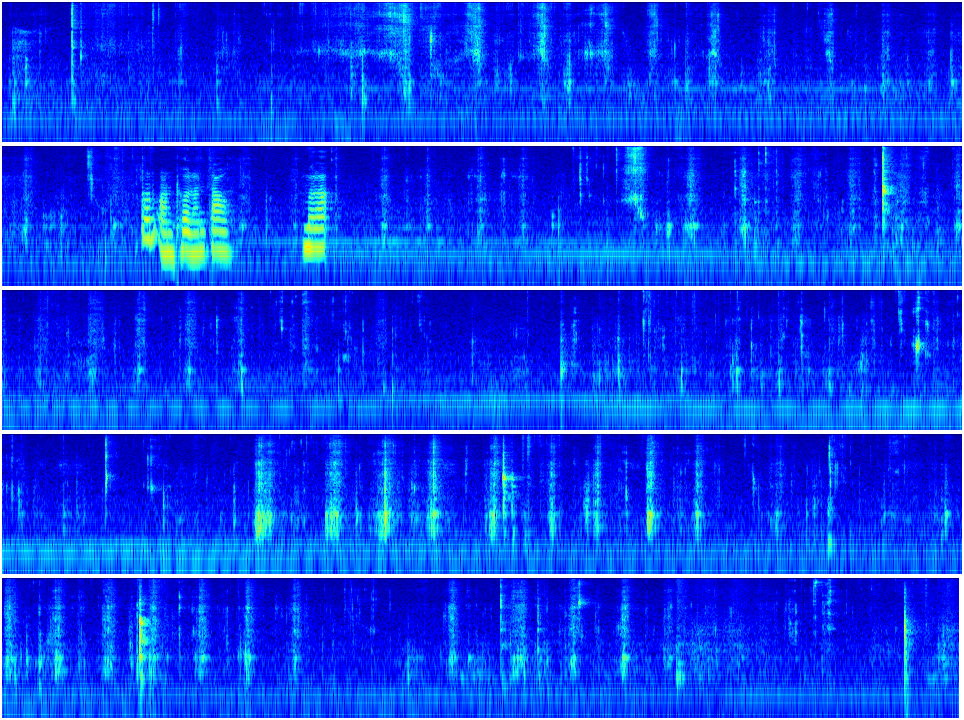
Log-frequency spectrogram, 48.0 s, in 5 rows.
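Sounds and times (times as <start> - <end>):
crunching of raw vegetables: 0.2 - 11.0, 13.3 - 23.6.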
